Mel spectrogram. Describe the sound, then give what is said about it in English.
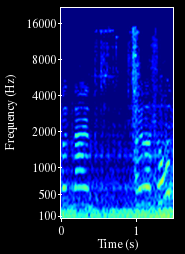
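Low, steady engine rumble fills a car cabin while parents talk in their family's dialect in short, indistinct bursts over the hum, their words muffled by the car and hard to make out. “I drift away into the back seat as the car muffles out their words.”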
